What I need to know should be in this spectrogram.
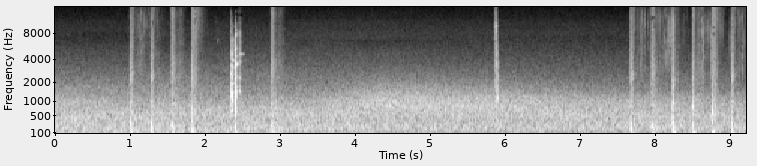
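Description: Short clicks and pops of game sound effects sound as rail pieces are placed.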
